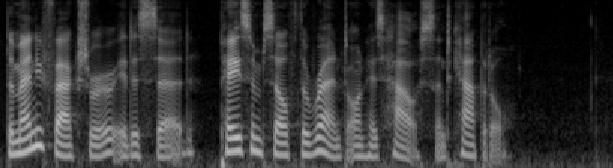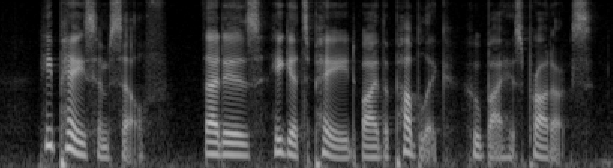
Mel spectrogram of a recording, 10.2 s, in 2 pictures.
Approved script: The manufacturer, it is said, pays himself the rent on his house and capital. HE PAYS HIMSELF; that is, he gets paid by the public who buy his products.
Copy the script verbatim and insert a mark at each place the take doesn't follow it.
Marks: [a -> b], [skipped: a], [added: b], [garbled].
The manufacturer, it is said, pays himself the rent on his house and capital. HE PAYS HIMSELF; that is, he gets paid by the public who buy his products.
